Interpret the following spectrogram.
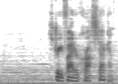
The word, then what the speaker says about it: Street Fighter X Tekken: Oh, Street Fighter X Tekken, they pronounce it Cross Tekken, according to Galanorian Saber. Street Fighter Cross Tekken.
